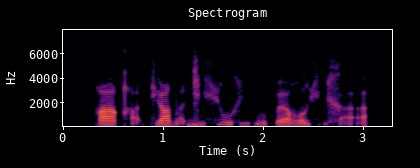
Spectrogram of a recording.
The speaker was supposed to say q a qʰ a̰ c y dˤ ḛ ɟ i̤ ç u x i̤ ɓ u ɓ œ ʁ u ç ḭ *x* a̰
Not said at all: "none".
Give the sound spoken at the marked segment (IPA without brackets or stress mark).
x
